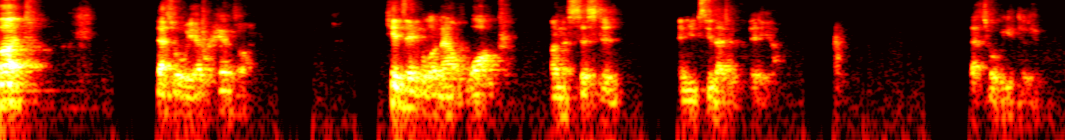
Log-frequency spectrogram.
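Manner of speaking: voice catching with emotion. Speaking about kids now able to walk, getting emotional. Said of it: "Can't believe I'm getting an emotional mess up here".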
